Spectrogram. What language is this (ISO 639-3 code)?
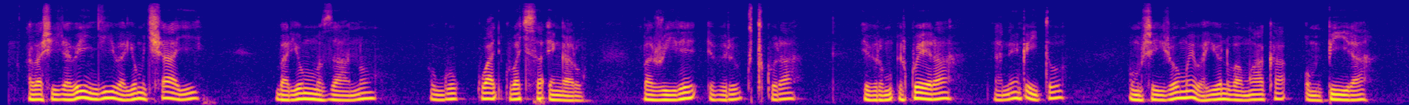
nyn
